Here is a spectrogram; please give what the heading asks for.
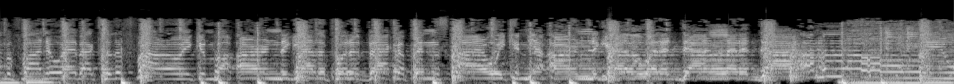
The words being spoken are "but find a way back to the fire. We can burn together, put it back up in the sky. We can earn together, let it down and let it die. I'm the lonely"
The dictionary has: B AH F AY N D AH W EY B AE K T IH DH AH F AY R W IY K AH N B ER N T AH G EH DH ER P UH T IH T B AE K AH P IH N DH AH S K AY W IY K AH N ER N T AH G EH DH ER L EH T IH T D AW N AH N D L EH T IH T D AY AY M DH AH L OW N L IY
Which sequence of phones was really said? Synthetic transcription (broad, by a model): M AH F AY N D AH W EY B AE K T IH DH AH F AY R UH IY K AH N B ER N T AH G EH DH ER P UH T IH T B AE K AH P IH N DH AH S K AY W IY K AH N ER N T AH G EH DH ER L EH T IH T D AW AH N L EH T IH T D AY AY M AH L OW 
